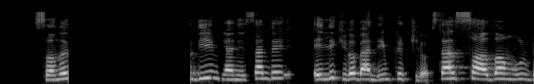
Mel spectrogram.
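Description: A playback stall runs from 0.68 s to 1.91 s: the speech cuts off mid-flow and the output falls completely silent for about 1.22 s before sound returns. The gap most likely comes from the player's buffer running dry, or its audio thread being held up, so nothing reached the output until it recovered.

Time-compressed catch-up follows straight after, from 1.91 s to 4.35 s. To recover the backlog built up during the gap, the player trims out short slices of the signal and cross-fades across the joins, so the speech runs at about 1.5 times its normal rate while keeping its original pitch. The result sounds hurried.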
